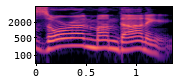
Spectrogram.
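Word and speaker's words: Zohran Mamdani: How is it difficult to pronounce Zoran Mamdani?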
